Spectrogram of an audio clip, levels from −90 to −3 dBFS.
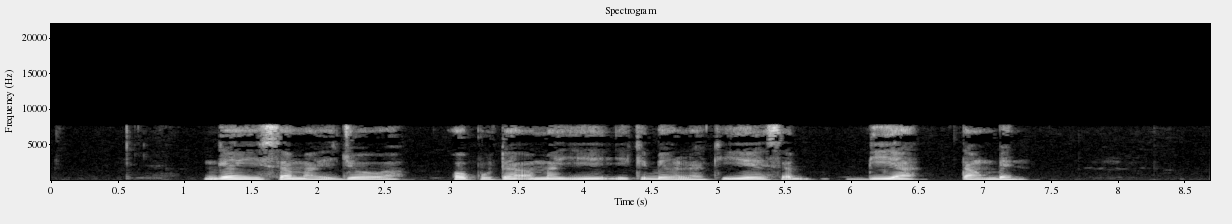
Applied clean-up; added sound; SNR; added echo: none; none; none; none.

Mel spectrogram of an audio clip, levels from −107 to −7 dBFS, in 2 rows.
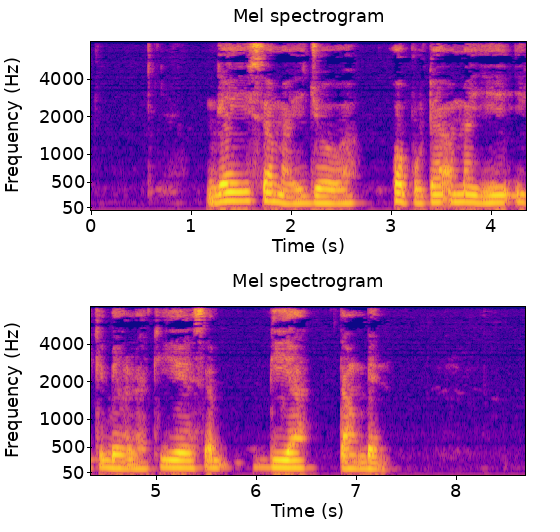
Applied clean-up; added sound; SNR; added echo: none; none; none; reverberation time 0.1 s.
